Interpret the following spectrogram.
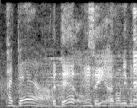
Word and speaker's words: Padel: Our Gabriella Primus is live at a brand new facility where everyone is hooked on this new trend called paddleball. Padel.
